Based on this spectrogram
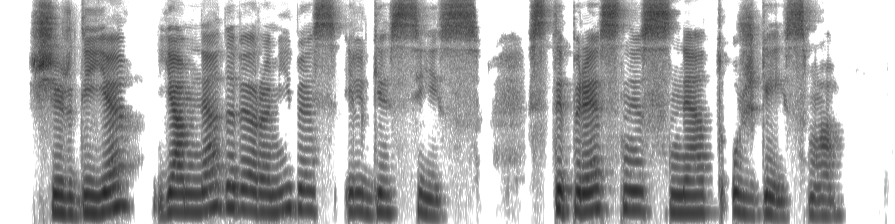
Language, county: Lithuanian, Vilnius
